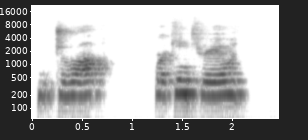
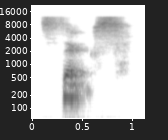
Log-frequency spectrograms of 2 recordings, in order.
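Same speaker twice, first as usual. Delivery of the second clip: ordinary talk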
